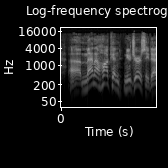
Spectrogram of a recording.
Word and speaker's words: Manahawkin: Let's go to Ryan, listening on WABC from, I hope I'm saying this right, Manahawkin, New Jersey.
